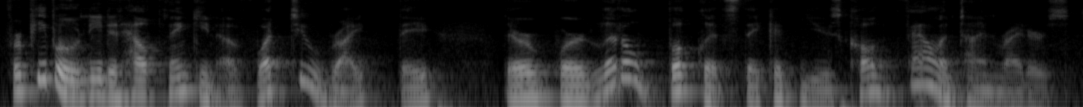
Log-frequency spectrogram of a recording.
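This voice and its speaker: A man's voice: medium pitch, huge pitch swings, measured pace, warm tone, breathy edge. A man reading a story aloud to children in a theatrical, playful style, with chatty asides. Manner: theatrical, playful, interjecting comments to young listeners.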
